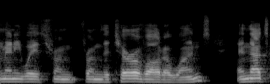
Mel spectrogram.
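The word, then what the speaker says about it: Theravada: classes two categories there's terravata Buddhism spelled with a I'm down here if you see my cursor spelled with a th but it's just pronounced it's a t and that's the type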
